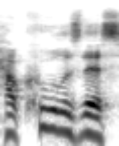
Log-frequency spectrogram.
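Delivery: plain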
